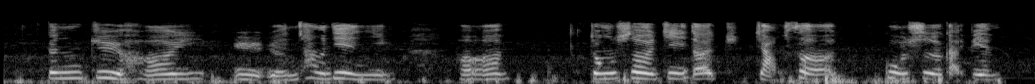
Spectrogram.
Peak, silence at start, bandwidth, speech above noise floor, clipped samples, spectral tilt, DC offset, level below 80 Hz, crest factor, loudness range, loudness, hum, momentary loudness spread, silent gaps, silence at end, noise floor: -4 dBFS; 0.05 s; 8 kHz; 24 dB; under 0.1%; -3 dB/octave; under 0.1%; -44 dBFS; 18 dB; 4 LU; -21 LUFS; none; 17 LU; none; 0.35 s; -45 dBFS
